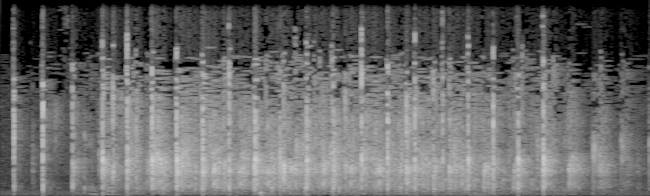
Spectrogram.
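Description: Applause: a few scattered claps at first, building to steady clapping about a second in, then tapering off near the end.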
